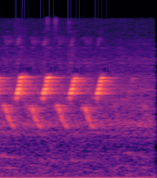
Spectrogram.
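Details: A male Northern Cardinal (Cardinalis cardinalis) in early February, switching between songs in response to another male, sings four quick, clear phrases about a quarter-second apart, each a brief rising note then a whistled slur sliding downward.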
